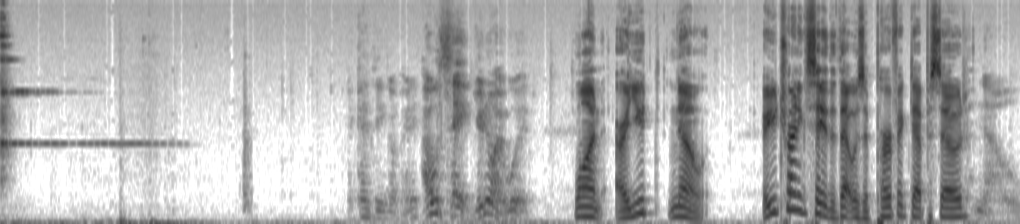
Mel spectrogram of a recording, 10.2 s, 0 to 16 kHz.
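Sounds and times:
glasses clinking together in a toast: 0:00.0 - 0:01.9
speech: 0:03.6 - 0:10.0.

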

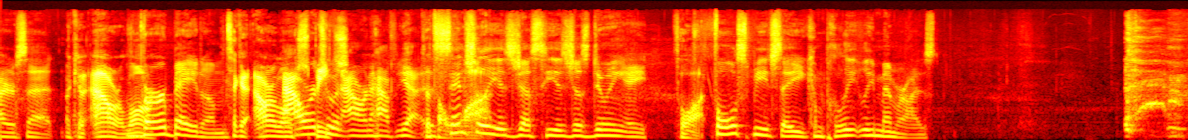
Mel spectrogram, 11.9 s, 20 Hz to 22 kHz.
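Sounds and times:
speech: 0:00.0 - 0:09.4, 0:11.2 - 0:11.8
person coughing: 0:11.2 - 0:11.8.

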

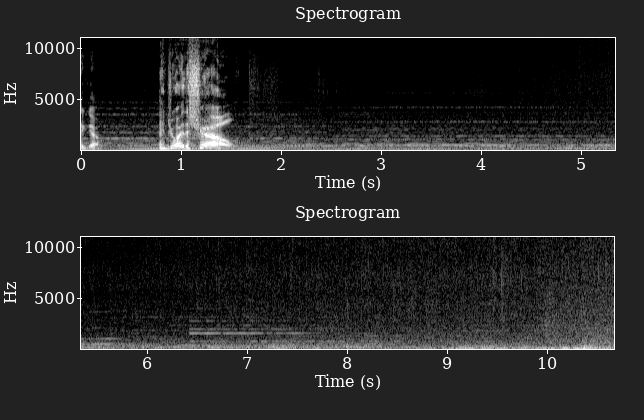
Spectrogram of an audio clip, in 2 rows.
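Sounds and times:
speech: 0:00.0 - 0:01.7
heavy rain: 0:02.8 - 0:10.6
thunder rumbling: 0:03.4 - 0:10.6.

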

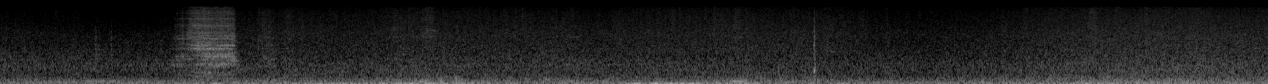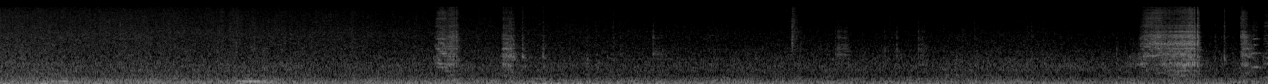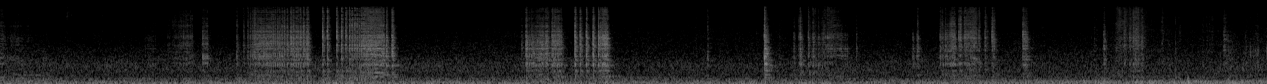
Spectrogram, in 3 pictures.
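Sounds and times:
trees rustling in wind: 0:00.0 - 0:38.0.

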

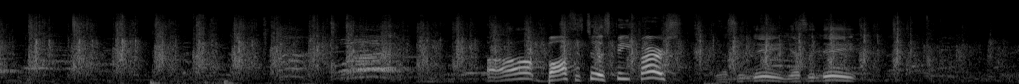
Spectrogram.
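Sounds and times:
large crowd at a wrestling match cheering and clapping: 0:00.0 - 0:10.1
excited shouting: 0:02.8 - 0:04.1
speech: 0:05.5 - 0:08.7.

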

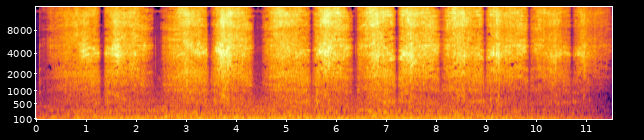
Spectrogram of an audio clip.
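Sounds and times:
metal blade scraping across a stone: 0:00.1 - 0:11.5.

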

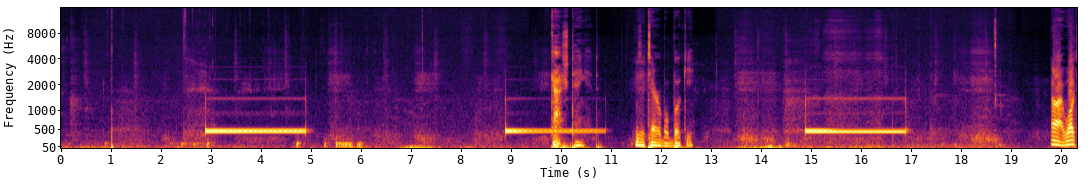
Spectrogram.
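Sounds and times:
faint clicks and rustling: 0:00.0 - 0:09.6, 0:12.8 - 0:19.1
buzzing phone line ringback tone: 0:02.8 - 0:05.0, 0:08.9 - 0:10.9, 0:14.9 - 0:17.0
speech: 0:11.8 - 0:12.7, 0:19.8 - 0:20.3.

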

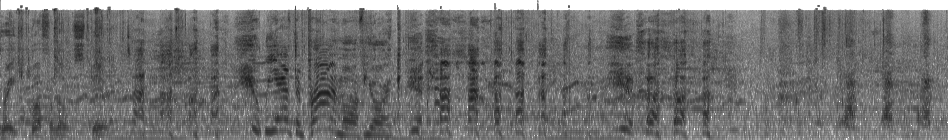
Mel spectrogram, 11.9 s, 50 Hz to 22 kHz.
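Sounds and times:
speech: 0:00.0 - 0:09.0
laughter: 0:01.1 - 0:03.4, 0:04.9 - 0:09.4
dog barking and yipping excitedly: 0:09.7 - 0:11.7.

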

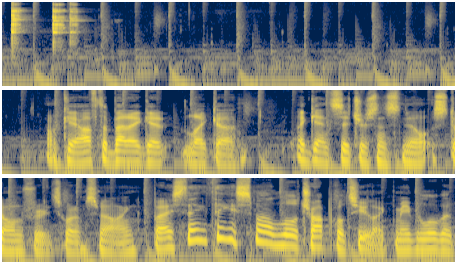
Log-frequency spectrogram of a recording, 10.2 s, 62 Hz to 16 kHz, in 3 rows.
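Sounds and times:
glasses of hazy IPA beer clinking in a toast: 0:00.0 - 0:00.9
speech: 0:03.7 - 0:10.1.

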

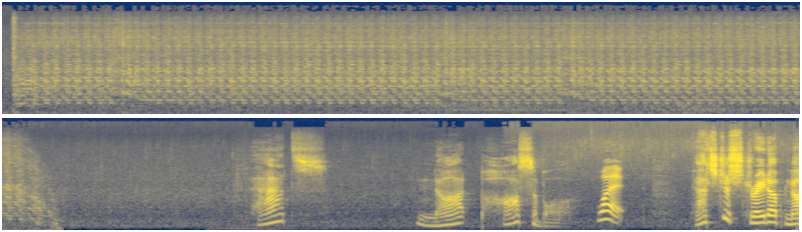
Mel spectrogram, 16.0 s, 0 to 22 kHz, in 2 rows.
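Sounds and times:
car engine cranking, running and stalling: 0:00.2 - 0:08.5
speech: 0:13.2 - 0:14.3, 0:15.0 - 0:15.9.

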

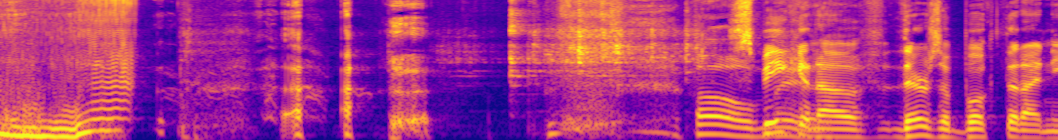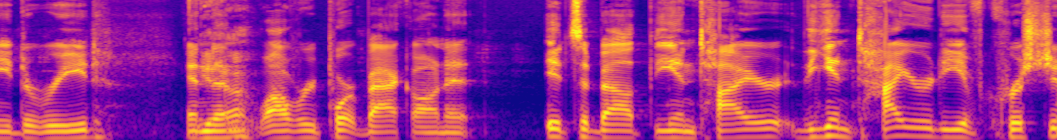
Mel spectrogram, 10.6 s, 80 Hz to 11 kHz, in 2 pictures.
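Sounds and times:
loud buzzy fart: 0:00.0 - 0:00.8
speech: 0:03.5 - 0:10.5.

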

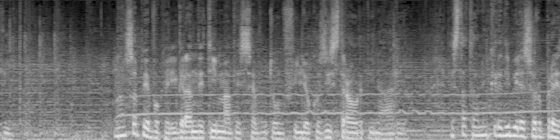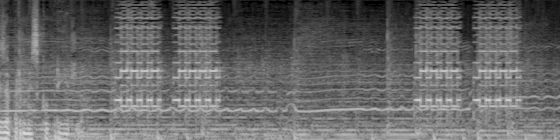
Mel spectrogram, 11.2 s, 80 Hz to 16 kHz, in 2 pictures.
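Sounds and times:
speech: 0:00.0 - 0:00.3, 0:01.1 - 0:06.8
telephone ringing in bright buzzing trills: 0:06.8 - 0:07.9, 0:09.8 - 0:10.9.

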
